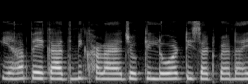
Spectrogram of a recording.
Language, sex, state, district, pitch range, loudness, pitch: Hindi, female, Jharkhand, Garhwa, 255-270 Hz, -16 LUFS, 260 Hz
